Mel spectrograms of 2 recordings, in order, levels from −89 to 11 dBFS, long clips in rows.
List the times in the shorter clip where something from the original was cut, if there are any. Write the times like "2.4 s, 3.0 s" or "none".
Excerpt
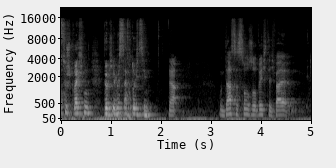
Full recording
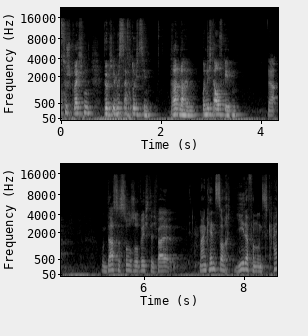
2.1 s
